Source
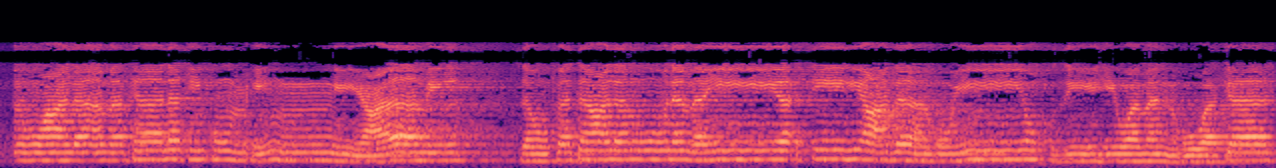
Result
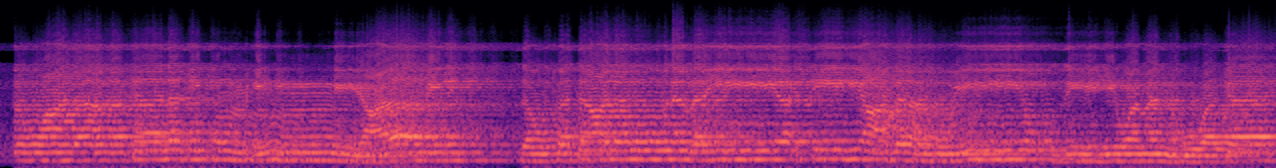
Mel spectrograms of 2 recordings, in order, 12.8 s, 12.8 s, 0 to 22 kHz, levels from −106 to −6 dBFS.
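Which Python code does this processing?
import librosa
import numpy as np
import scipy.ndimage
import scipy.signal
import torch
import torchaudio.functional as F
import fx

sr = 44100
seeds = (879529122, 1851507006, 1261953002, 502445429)

y = scipy.signal.sosfilt(scipy.signal.butter(2, 130.0, 'highpass', fs=sr, output='sos'), x)
y = fx.tube_stage(y, sr, drive_db=24.0, bias=0.2)
y = fx.echo_feedback(y, sr, ms=209, feedback_pct=42, wet_db=-7)
y = y * librosa.db_to_amplitude(-7.0)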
